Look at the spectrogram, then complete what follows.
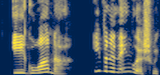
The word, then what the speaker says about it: iguana: e i okay so whenever we see the letter i we're going to say e so this guy is called an iguana even in english we call it an iguana right not an iguana we call it iguana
